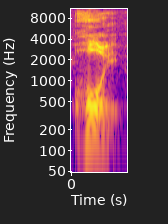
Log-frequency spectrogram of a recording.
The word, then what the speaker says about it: hoy: I meant to say hoy.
